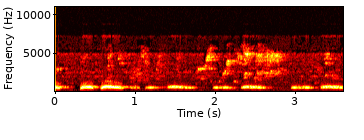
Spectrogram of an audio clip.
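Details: Zebra dove, a Thai champion competition perkutut judged on its distinctive voice: soft, low, rolling coos in a quick run of about nine notes, with faint high chirps of other small birds behind.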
